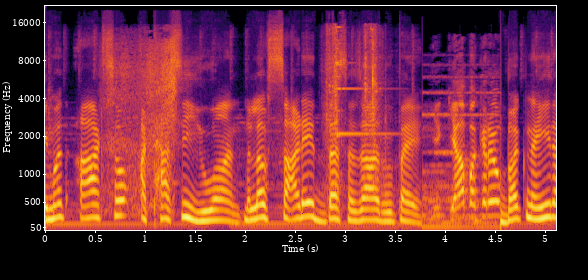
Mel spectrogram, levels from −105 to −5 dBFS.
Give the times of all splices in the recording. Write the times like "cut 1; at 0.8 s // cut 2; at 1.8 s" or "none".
none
